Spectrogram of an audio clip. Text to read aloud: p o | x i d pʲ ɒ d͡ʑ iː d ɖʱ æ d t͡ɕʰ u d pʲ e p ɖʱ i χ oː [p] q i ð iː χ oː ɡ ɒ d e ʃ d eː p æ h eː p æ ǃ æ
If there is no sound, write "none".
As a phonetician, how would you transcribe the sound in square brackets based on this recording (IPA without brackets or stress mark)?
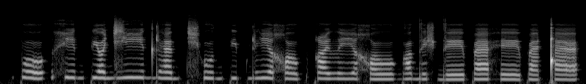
p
